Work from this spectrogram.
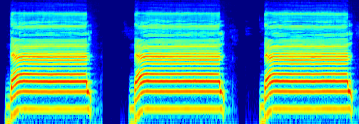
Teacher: یہ جو حرف ہے خا، خا کو بھی 1 الف کے برابر کھینچ کر پڑھیں گے، جیسے خو خو خو، 4 مرتبہ پڑھے گا۔ یہ ہے دال، دال کو 3 الف کے برابر کھینچ کر پڑھیں گے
